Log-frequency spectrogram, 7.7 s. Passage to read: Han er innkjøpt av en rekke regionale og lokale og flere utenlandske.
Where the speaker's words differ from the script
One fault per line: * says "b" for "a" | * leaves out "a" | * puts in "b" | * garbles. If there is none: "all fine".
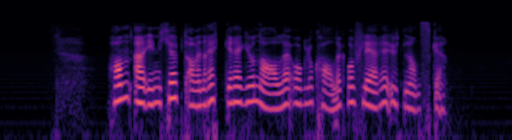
all fine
